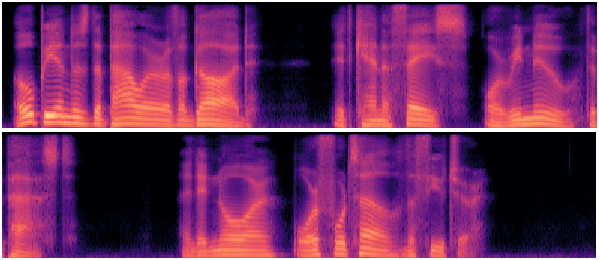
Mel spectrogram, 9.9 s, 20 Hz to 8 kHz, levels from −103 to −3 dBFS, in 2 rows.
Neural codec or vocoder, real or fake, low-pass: codec, 24 kHz, 0.9 kbps, WavTokenizer, large speech release; fake; 7.2 kHz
